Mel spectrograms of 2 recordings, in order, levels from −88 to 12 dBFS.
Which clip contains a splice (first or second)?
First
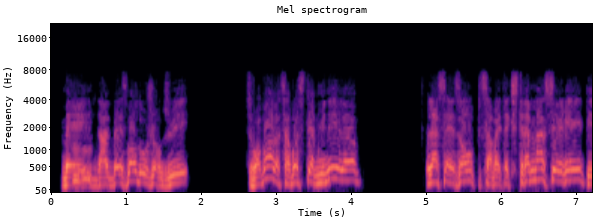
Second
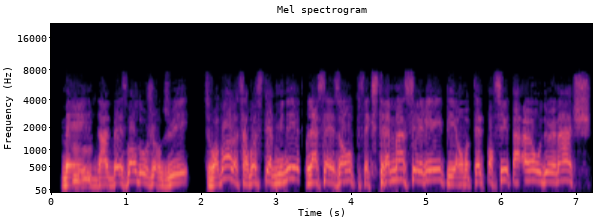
second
